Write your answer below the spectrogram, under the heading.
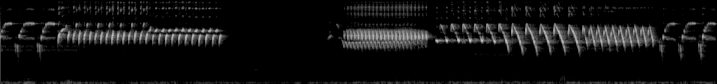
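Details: Canary song played to make young canaries respond: quick trilled phrases and a buzzy roll, a second of silence, then a harsh rolled burst and steep descending sweeps.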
